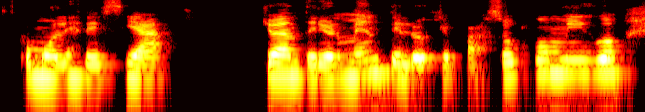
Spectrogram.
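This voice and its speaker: At a very fast pace, a woman talks with a fairly high pitch and a dark, mellow tone. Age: young. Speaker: preacher. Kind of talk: sermon. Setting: video call.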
